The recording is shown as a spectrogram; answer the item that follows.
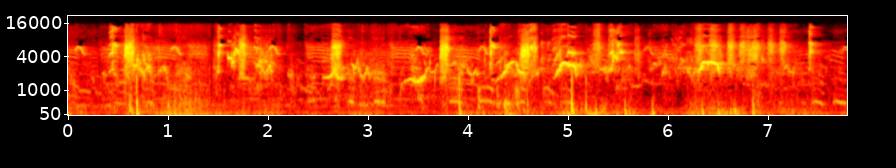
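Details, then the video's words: Several peach-faced lovebirds chatter in shrill, high squeaks and rapid twittering bursts, calling over each other almost without pause. "Lovebird sounds | Peach face Lovebirds | Peach face lovebirds talking"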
